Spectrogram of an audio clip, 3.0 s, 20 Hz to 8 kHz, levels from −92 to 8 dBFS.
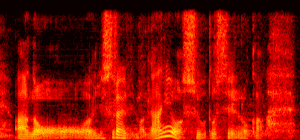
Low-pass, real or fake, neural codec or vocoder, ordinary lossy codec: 7.2 kHz; fake; vocoder, 22.05 kHz, 80 mel bands, HiFi-GAN; none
